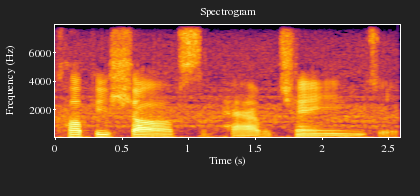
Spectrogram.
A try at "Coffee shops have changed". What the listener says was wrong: Look, but I didn't hear that little sound at the end. So changed.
